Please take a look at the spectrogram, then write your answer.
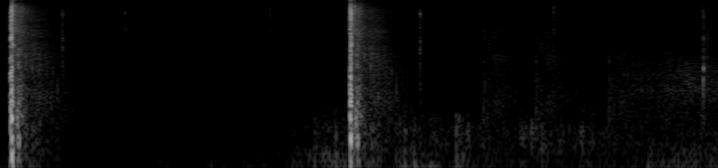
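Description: Rifle shots fired during a beginner low-round-count shooting drill, two sharp loud cracks about four seconds apart, each followed by a brief decay, with faint handling noise and shuffling between.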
